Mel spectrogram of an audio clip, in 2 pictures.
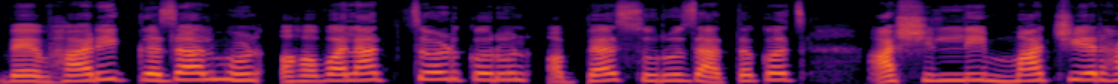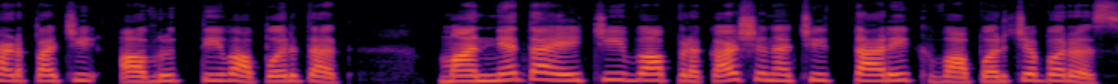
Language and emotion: Goan Konkani, neutral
